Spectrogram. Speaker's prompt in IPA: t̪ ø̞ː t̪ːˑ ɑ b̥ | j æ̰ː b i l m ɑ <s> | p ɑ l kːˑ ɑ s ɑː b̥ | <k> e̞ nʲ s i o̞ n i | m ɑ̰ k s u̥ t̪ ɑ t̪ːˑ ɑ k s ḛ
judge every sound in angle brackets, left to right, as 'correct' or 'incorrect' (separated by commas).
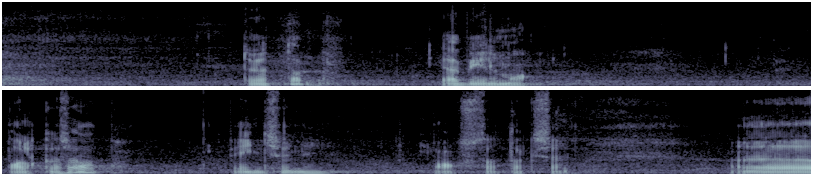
incorrect, incorrect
